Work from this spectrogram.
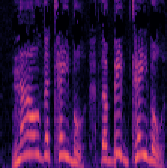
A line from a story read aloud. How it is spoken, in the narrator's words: shouted Mugglewump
